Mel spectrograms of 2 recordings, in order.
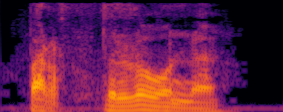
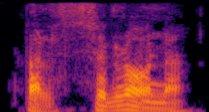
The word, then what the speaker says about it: Barcelona: There's a slight difference in pronunciation with so-called Castilian Spanish and the pronunciation in parts of Spain, where the C in front of an E or I is pronounced like a TH in English, like in Barcelona. Well, that's how you will pronounce it in Castilian Spanish in parts of Spain, but everywhere else it will be pronounced Barcelona. like an S.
